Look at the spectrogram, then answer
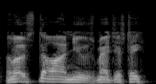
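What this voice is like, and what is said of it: Gruff character voice. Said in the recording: “His voice was gruff.”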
